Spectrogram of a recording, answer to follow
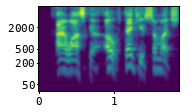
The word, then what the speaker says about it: ayahuasca: not surprising no diesel Dave says pronounced ayahuasca ayahuasca oh thank you so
